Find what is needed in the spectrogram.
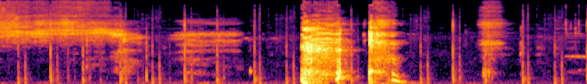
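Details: Two loud, harsh cough bursts from a child while gaming, set among soft clicks and quiet breathy noise.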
